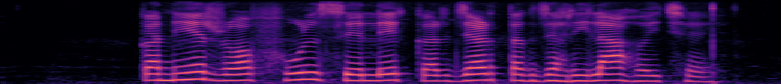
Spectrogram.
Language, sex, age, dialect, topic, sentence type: Maithili, female, 25-30, Angika, agriculture, statement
